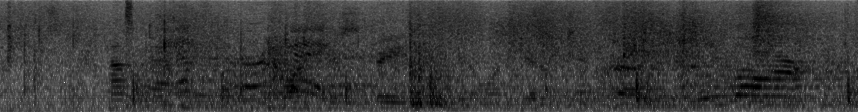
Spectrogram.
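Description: Indistinct voices of several people talking in a large room, starting about half a second in; no words can be made out.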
